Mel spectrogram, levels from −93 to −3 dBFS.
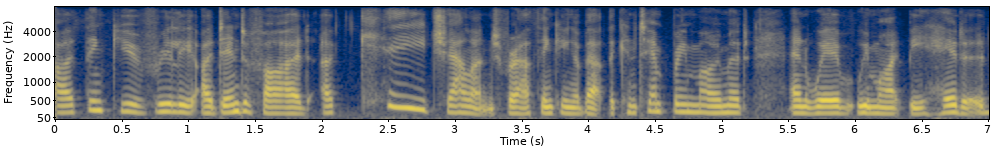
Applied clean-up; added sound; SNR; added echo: none; none; none; none.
